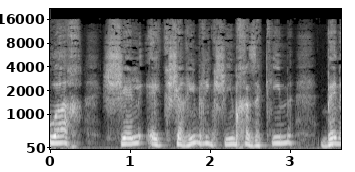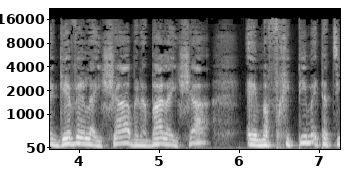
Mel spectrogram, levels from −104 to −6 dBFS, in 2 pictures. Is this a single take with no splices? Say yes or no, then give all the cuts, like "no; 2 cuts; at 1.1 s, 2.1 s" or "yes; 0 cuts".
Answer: yes; 0 cuts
